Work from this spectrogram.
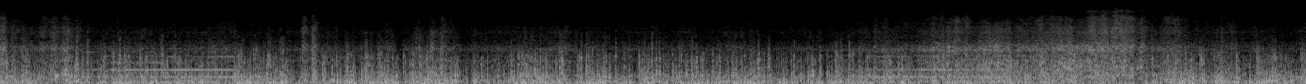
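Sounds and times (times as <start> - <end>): train rumbling and wheels clattering: 0.0 - 13.0.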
